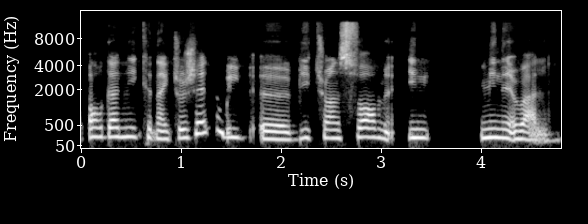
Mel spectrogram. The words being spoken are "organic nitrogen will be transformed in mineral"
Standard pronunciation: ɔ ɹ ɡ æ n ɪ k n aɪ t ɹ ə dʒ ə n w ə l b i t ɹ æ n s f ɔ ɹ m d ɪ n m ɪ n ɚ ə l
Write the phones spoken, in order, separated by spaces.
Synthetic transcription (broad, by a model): ɔ ɹ ɡ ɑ n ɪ k n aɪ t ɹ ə ʒ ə n w ə l b i t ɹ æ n s f ɔ ɹ m ɪ n m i n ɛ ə l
